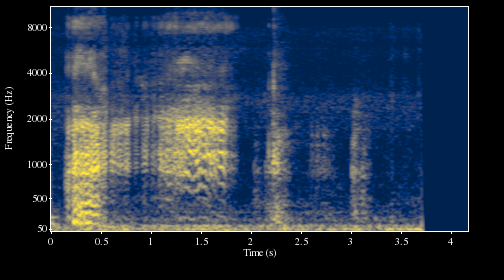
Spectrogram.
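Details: A Chihuahua indoors, unable to resist going onto the bed, gives a drawn-out wavering cry lasting over a second, followed by two short rising yelps, with faint room noise underneath.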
